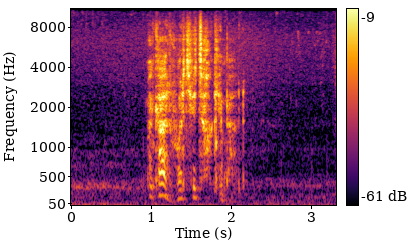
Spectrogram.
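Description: A man speaks in a startled voice.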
